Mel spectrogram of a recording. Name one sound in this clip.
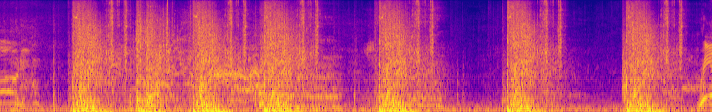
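A shotgun fires loud blasts indoors.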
